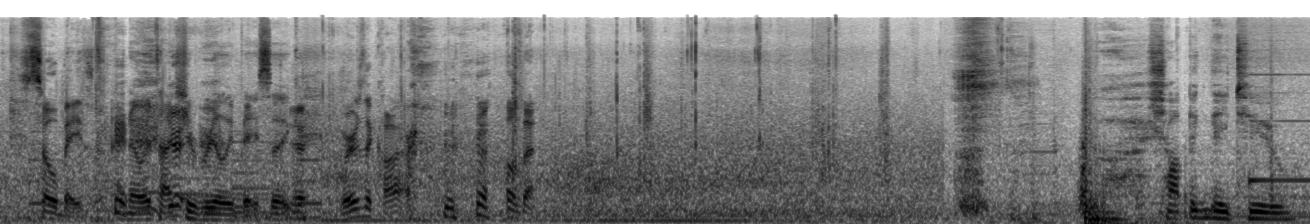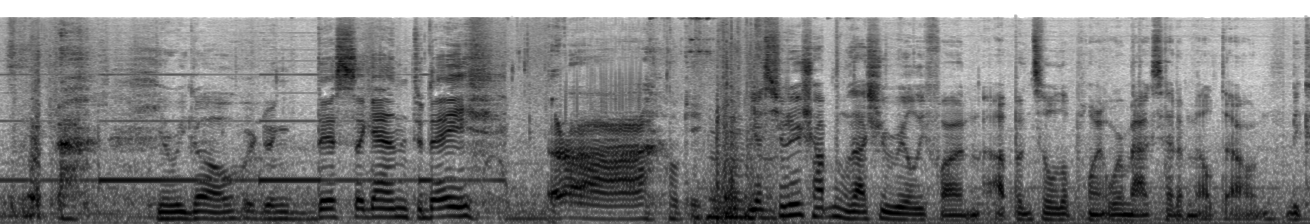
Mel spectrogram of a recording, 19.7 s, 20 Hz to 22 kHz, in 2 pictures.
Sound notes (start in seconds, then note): 13.9 groans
